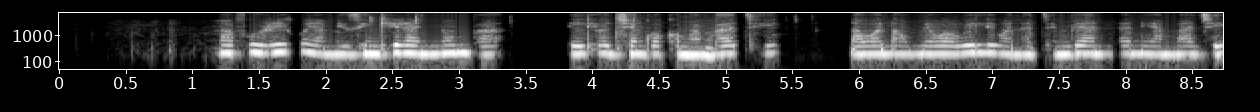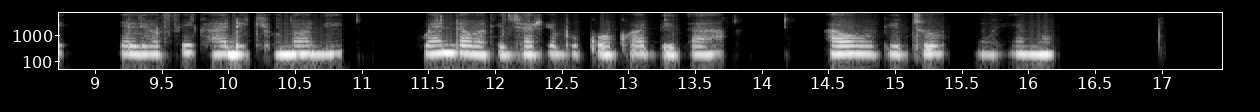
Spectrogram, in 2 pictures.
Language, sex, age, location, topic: Swahili, female, 18-24, Nairobi, health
